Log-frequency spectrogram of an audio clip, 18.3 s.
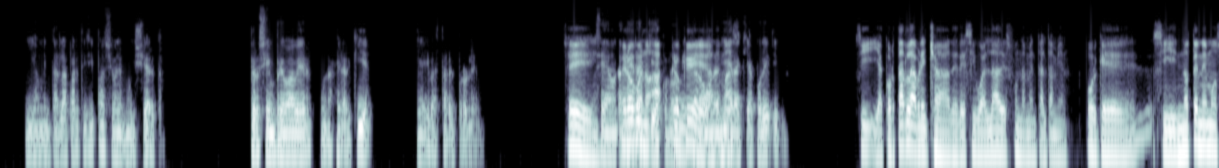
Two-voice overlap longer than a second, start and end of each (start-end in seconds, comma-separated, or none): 8.9-11.1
